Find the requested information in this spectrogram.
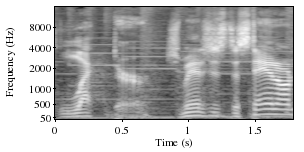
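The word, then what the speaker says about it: Lechter: guys say is pronounced, it's not Lecture, it's Lecter.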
